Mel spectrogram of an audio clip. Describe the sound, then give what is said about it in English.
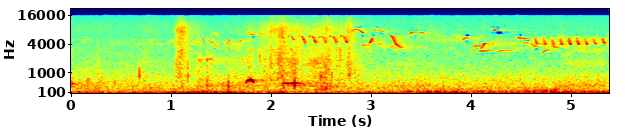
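Common cuckoo calling on Sugar Loaf mountain, with a single faint two-note call among the high twittering of other songbirds and a steady outdoor background hiss. “I might be able to see this cuckoo.”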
